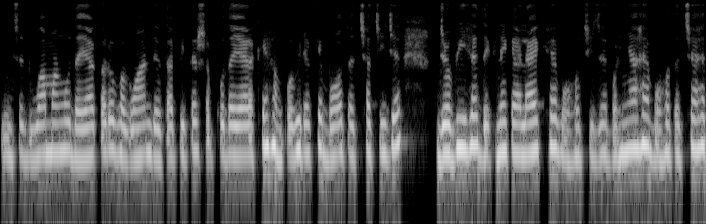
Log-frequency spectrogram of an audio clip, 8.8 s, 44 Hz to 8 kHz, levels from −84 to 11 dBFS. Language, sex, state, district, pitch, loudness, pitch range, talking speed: Hindi, female, Jharkhand, Sahebganj, 220 Hz, -15 LUFS, 215-240 Hz, 225 wpm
